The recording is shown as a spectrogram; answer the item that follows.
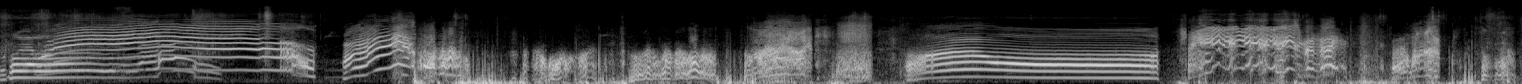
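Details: Angry cats fighting, used as a sound to scare off rats: long drawn-out wailing yowls that rise and waver, broken by harsh hissing, spitting bursts, then more sustained yowling.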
